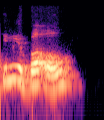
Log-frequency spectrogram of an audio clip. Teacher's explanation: The T's are totally gone. That's a glottal stuff.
